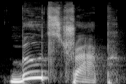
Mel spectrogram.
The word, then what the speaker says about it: bootstrap: Bootstrap. You stress the first syllable boot.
